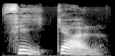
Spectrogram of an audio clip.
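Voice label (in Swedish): "fikar", Swedish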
